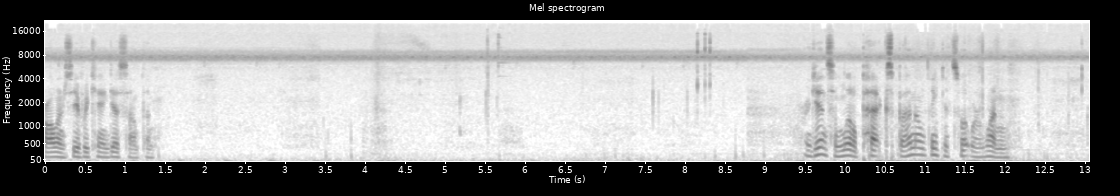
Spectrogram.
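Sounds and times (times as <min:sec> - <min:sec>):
crickets trilling: 0:00.0 - 0:13.0
faint clicks and rustles: 0:03.0 - 0:09.5, 0:11.4 - 0:13.0.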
